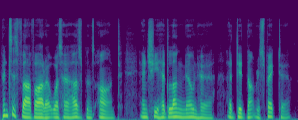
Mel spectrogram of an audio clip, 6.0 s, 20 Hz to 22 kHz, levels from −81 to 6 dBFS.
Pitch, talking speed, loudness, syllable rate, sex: 125 Hz, 170 wpm, -17 LUFS, 4.2 syllables/s, male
